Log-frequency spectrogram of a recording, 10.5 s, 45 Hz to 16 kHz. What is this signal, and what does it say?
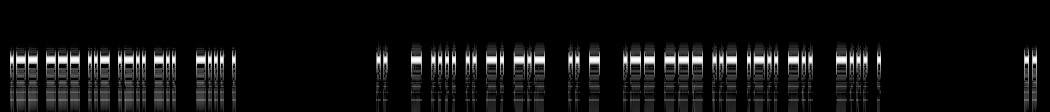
Morse code, heard as a keyed tone, about 36 wpm, 700 Hz. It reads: WOULD BE I THINK IT WOULD BE I
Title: Speed-Racing - Sets of 5 Words 30wpm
